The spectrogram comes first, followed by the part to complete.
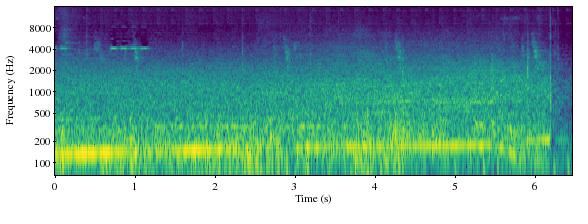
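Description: A motor vehicle's engine running nearby with steady road noise, its low hum stepping up a little in pitch a couple of times.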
